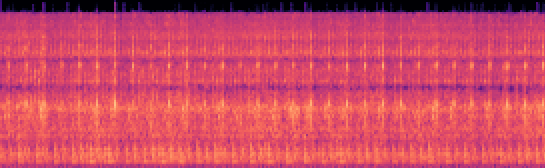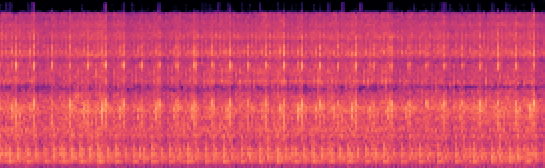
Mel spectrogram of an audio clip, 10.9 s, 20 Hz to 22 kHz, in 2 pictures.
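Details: Mercedes 300D W124 2.5-liter diesel, just fitted with five newly rebuilt injectors with Monarch nozzles: steady idle with a sharp, even tick running through it and no change in rhythm; owner can't determine the tick's source.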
